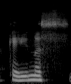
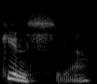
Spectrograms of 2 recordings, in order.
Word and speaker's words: Keynes: marah kalau apa namanya bacanya Keynes ya harus bacanya kins hati-hati yakins itu model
